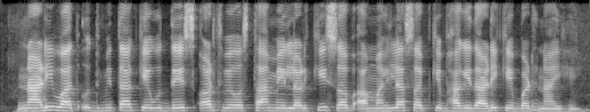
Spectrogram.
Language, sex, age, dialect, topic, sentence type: Magahi, female, 31-35, Western, banking, statement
